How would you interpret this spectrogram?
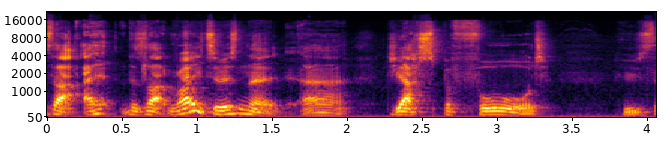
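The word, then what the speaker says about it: Fforde: Graham, in Welsh, F is pronounced like V, so FF is pronounced like F. There's that writer, isn't it? Jasper Ford, whose name begins with a double F, who writes the Tuesday Next series.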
